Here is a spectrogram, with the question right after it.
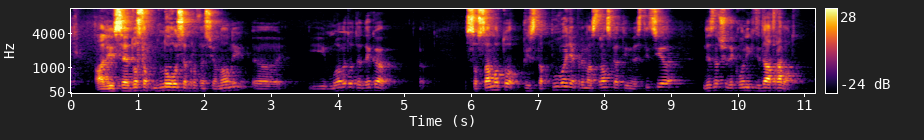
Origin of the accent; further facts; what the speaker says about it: Skopje, Skopje Statistical Region, North Macedonia; Јас сум од Скопје, менталитетот се смени со тоа што женските од Скопје се екстремно поамбициозни од машките.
